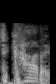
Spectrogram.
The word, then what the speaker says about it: Takata: Takeda, I think that's how you pronounce it. Do you remember? Takeda? Or Takata. No, it's Takata.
